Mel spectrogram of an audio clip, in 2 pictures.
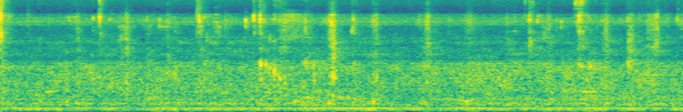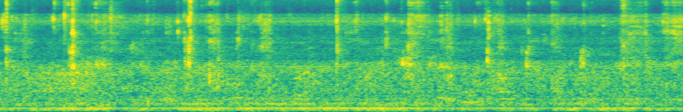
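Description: Close-up mouth sounds of a person chewing a mouthful of food, with many small wet clicks and smacks. A low steady hum runs underneath.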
